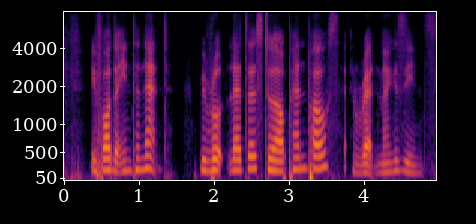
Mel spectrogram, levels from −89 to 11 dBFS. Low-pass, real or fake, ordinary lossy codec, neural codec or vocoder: none; fake; none; codec, 16 kHz, about 1 kbps, DyCAST, with the encoder's durations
